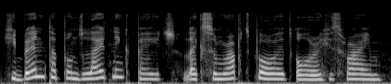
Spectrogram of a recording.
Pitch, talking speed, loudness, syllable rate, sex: 255 Hz, 200 wpm, -19 LUFS, 4.9 syllables/s, female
